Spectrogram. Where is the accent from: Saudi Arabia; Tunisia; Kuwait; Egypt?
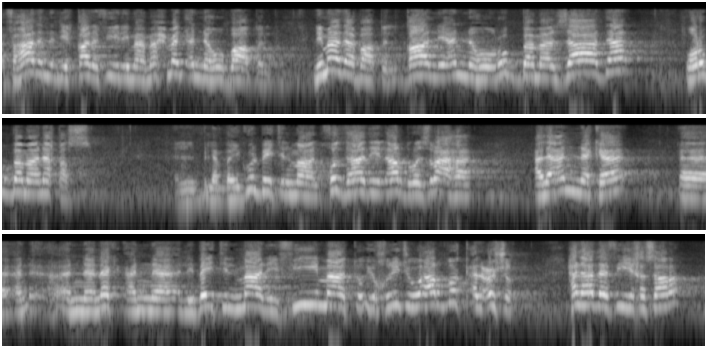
Kuwait; يمكن يسميها عندنا في الكويت شو يسمونها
